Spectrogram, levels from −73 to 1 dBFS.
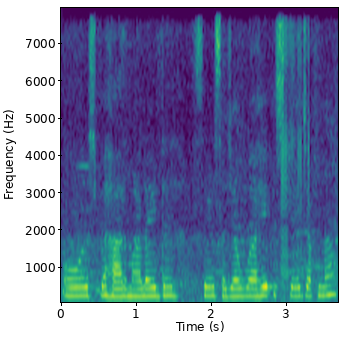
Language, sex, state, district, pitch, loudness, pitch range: Hindi, female, Haryana, Charkhi Dadri, 230 Hz, -15 LUFS, 220-235 Hz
